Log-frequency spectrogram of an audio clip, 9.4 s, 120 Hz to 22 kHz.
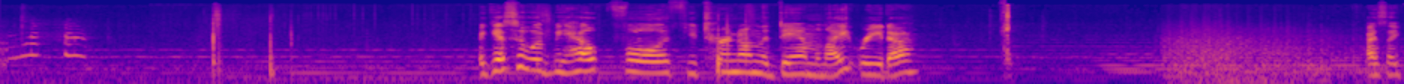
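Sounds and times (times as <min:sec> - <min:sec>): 
cat meowing: 0:00.0 - 0:00.6
speech: 0:03.2 - 0:06.2, 0:09.1 - 0:09.3.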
